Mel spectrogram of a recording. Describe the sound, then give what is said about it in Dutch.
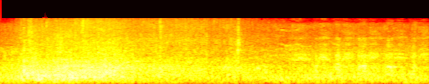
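A loud splash as someone jumps into water, followed by a couple of seconds of softer sloshing and lapping as the water settles. “Waarom spring je nou in het water?”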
